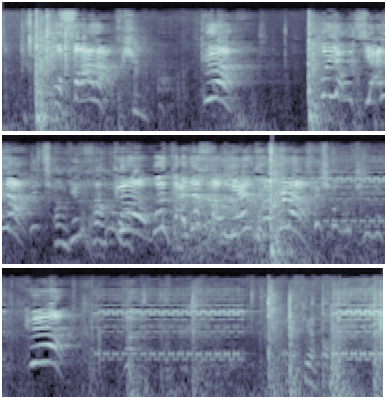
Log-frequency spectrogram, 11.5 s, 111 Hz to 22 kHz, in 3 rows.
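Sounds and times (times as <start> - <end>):
speech: 0.5 - 2.5, 3.2 - 9.0, 10.7 - 11.4
laughter: 4.6 - 7.8
telephone ringing: 6.8 - 10.3, 11.0 - 11.4.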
